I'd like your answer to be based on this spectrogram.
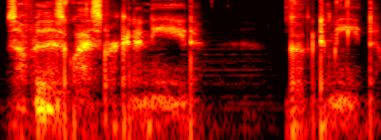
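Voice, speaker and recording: A young American woman hosts a gaming chat in a breathy ASMR whisper. She is soft and intimate, rambling casually right up at the mic. Her delivery has crisp bright edges, with faint music underneath. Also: measured pace. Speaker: host of an ASMR gaming series. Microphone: close microphone.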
